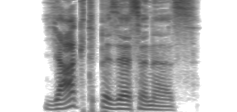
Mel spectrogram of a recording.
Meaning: strong/mixed nominative/accusative neuter singular of jagdbesessen
- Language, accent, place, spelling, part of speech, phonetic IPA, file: German, Germany, Berlin, jagdbesessenes, adjective, [ˈjaːktbəˌzɛsənəs], De-jagdbesessenes.ogg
